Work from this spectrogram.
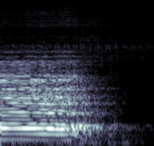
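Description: A young female buffalo calf gives one loud, close bellow, a drawn-out tonal moo that breaks and fades away within a second.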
